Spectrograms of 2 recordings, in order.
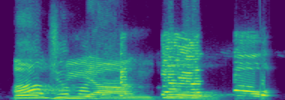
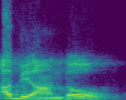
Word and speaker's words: à bientôt: À bientôt. À bientôt. It is not a single word, but when we pronounce it is à bientôt. But don't say a bientôt. No, a bientôt. Give a small pause.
